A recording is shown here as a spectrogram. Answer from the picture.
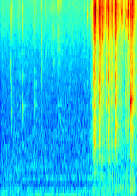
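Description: A deck of tarot cards being shuffled by hand: quiet at first, then a quick run of crisp card clicks starting about a second and a half in.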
